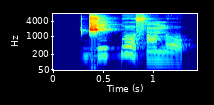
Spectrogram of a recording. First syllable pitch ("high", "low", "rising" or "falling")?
high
